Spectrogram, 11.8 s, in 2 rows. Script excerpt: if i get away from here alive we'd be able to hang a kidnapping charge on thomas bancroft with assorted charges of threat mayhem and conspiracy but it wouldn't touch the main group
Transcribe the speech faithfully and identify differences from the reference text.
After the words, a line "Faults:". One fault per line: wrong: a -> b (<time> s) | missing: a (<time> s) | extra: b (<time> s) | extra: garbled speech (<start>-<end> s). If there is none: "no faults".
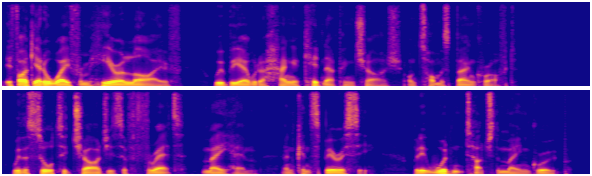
if i get away from here alive we'd be able to hang a kidnapping charge on thomas bancroft with assorted charges of threat mayhem and conspiracy but it wouldn't touch the main group
Faults:
no faults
